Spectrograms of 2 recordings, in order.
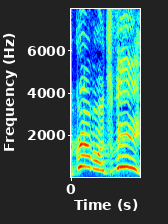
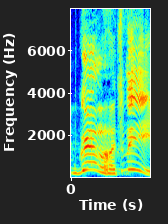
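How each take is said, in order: First: Even squeakier falsetto impostor; hammed-up pleading at the very top of the voice; fake grandson voice. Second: Very high, put-on phone scammer voice; badly faked grandson, squeaky high; mock pleading in a high false voice; fake grandson voice. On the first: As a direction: push the phony grandson up into extreme falsetto. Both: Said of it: "whatever his voice sounded like".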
